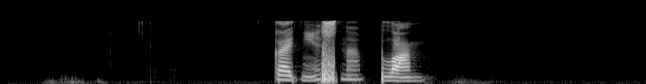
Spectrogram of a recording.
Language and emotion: Russian, neutral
